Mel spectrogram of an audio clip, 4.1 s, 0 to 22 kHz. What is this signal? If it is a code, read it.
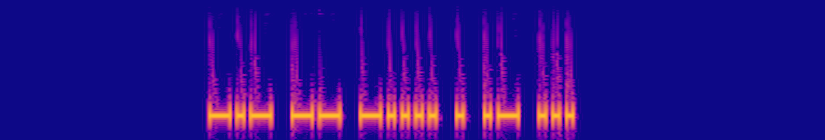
Morse code, heard as a keyed tone, about 34 wpm, 700 Hz. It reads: KM6EAS
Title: USA Call Signs - 6 Characters - 4x Character Spacing - 35wpm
